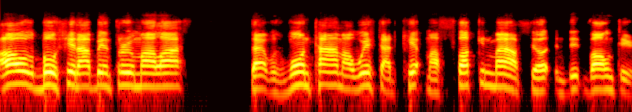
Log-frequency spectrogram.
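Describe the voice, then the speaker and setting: A man with an Appalachian accent and a high voice for a man talks at a moderate pace, in a dry, close sound with no echo. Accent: Appalachian Southern US. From western North Carolina mountains. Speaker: army veteran. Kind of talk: interview. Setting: remote call.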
